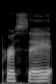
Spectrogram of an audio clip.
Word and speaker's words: pro se: And yes, for anyone listening, that is Bock Pro Se, and it rhymes with day.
